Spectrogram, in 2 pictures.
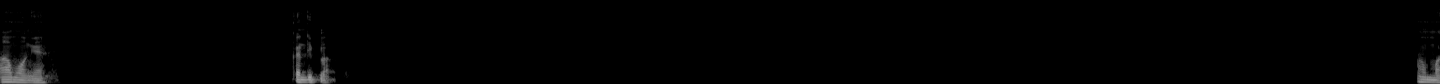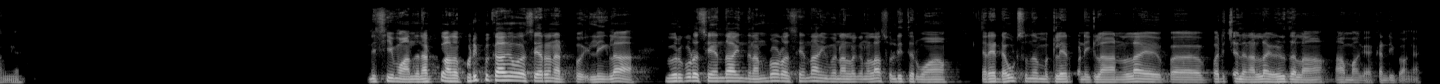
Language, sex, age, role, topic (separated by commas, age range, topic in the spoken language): Tamil, male, 40-44, host, புதிய ஒருவரை நண்பனாக்க எப்படிப் பேசத் தொடங்கலாம்?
